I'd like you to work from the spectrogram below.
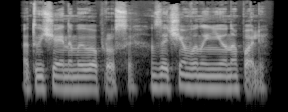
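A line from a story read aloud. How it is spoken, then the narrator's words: Icy repeating. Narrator (Russian): повторил ледяным голосом незнакомец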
